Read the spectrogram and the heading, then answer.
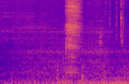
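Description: A low, steady rumble of a car driving onto a ferry bound for an island, with a brief hissing burst midway and a few faint clatters after it.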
